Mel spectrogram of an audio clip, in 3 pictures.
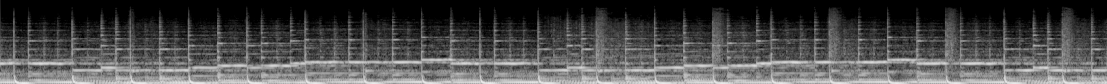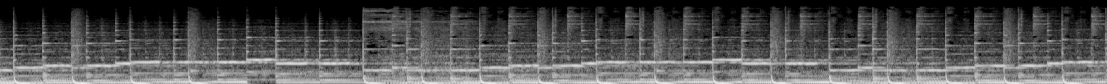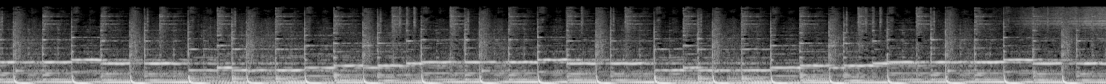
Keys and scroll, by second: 3.9 [, 4.1 [, 19.9 ], 20.1 ].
